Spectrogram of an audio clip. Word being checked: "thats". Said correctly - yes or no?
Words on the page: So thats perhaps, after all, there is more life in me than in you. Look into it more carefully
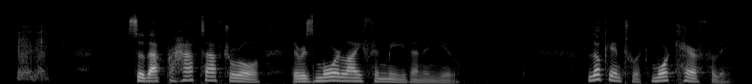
no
